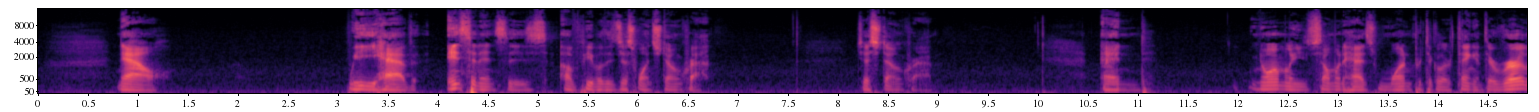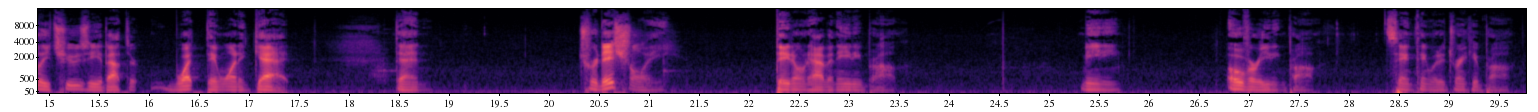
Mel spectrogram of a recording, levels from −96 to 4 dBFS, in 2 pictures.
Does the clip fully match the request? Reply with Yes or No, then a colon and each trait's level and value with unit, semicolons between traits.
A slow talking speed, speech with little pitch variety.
No: slow, 100 wpm; average, 4.1 semitones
